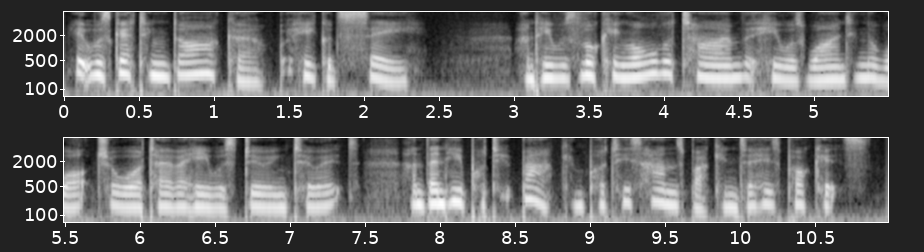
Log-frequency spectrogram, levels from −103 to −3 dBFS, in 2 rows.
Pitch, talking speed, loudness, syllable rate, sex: 185 Hz, 230 wpm, -18 LUFS, 5.1 syllables/s, female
